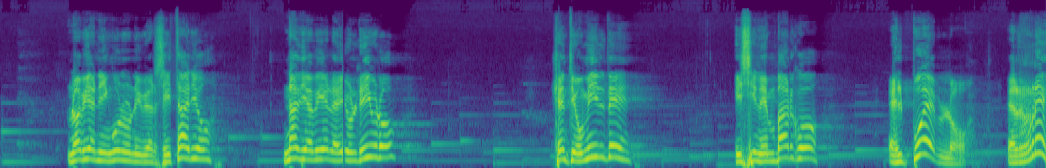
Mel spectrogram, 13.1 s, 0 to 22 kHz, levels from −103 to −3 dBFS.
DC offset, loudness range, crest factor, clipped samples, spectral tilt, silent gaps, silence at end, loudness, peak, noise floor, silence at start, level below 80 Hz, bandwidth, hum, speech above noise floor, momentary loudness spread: under 0.1%; 3 LU; 16 dB; under 0.1%; -4.5 dB/octave; none; 0 s; -17 LUFS; -4 dBFS; -54 dBFS; 0.05 s; -56 dBFS; 16.5 kHz; none; 37 dB; 10 LU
